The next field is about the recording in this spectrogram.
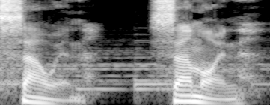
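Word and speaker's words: Samhain: years to the Celtic Festival of Sam Hoin pronounced sa samin held on the night of October 31st signaled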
